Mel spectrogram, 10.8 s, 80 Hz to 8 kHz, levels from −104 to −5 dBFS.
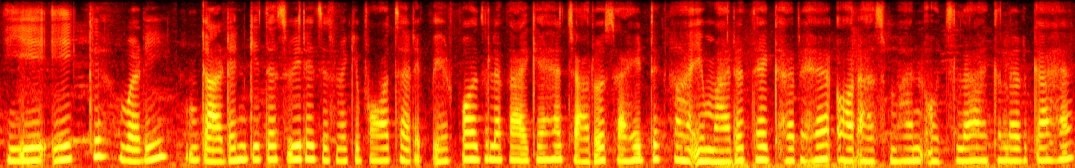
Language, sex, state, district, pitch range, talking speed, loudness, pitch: Hindi, female, Maharashtra, Nagpur, 210-235 Hz, 160 wpm, -27 LUFS, 220 Hz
